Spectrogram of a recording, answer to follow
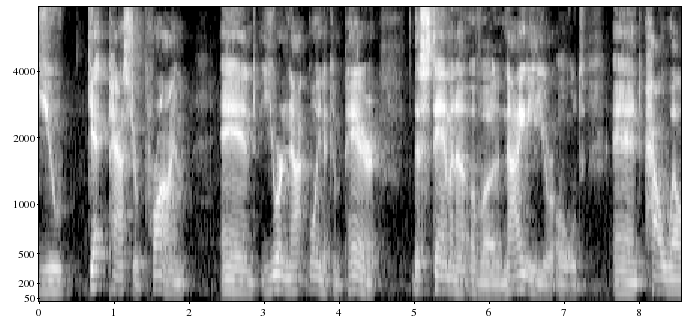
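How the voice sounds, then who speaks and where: A man talks in a normal speaking voice at a medium pitch. His pace is fairly slow, with ordinary pitch variation. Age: 30s. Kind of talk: casual talk to camera. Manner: rambling, relaxed.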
